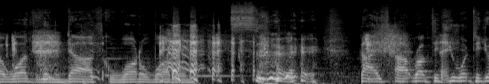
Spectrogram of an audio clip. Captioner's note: laughs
